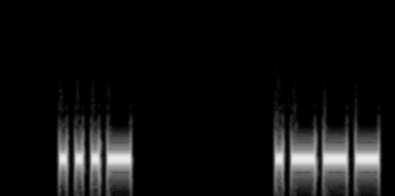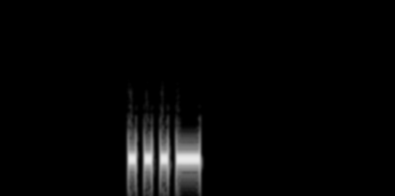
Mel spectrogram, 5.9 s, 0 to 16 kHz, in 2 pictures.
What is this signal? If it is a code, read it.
Morse code, heard as a keyed tone, about 21 wpm, spaced as for 7 wpm, 700 Hz. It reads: VJV
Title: USA Call Signs - 5 Characters - 6x Character Spacing - 20wpm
